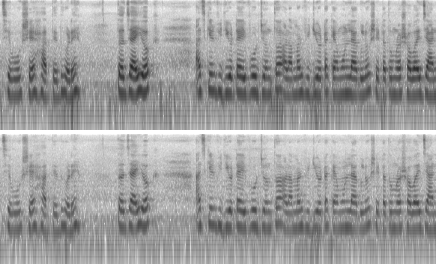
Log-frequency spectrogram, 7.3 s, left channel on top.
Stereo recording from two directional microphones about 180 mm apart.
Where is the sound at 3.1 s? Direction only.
20° left (ahead or behind).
